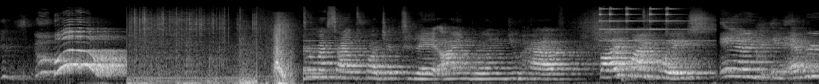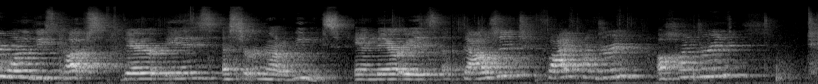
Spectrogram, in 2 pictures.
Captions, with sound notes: - (laughs) Oh! (electricity crackling) For my science project today, I am going to have five microwaves, and in every one of these cups there is a certain amount of BBs. And there is 1,000, 500, 100,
